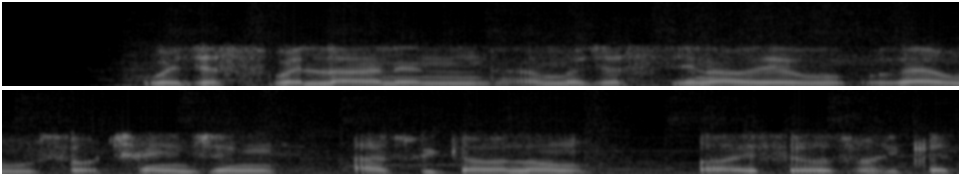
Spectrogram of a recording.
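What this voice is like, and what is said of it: Sleepy, tired-sounding voice. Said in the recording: “You sound sleepy.”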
